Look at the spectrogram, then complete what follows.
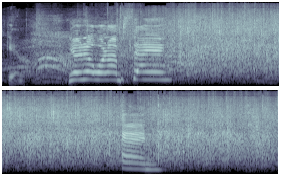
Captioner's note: audience clapping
